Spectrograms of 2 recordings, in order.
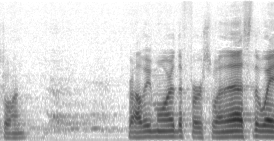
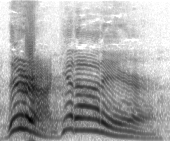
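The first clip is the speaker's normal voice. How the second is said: louder, irritated send-off; grumpy shout; 2 semitones higher, 12 dB louder, slower than usual. Retold or imitated. Friend throws bread at the caller, annoyed loud dismissal. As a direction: throw it and get rid of him.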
